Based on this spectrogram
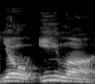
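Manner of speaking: put-on youthful slangy voice. Mocking a politician who talks like she's nineteen online: imitating AOC talking like she's nineteen. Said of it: "talking like she's nineteen on the fucking social media apps".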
